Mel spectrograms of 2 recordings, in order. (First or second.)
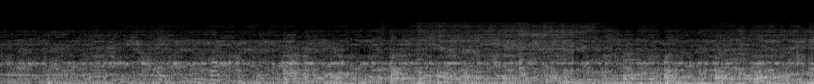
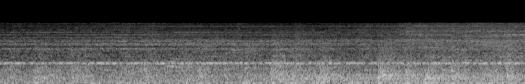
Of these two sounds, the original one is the second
